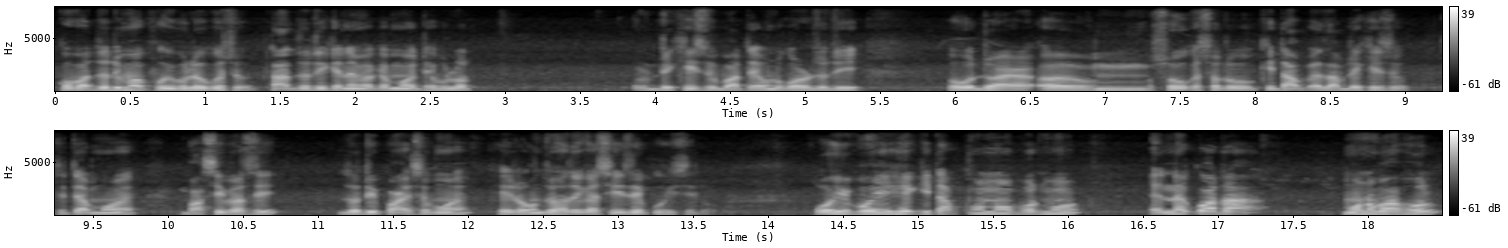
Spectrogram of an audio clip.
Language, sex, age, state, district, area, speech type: Assamese, male, 60+, Assam, Charaideo, urban, spontaneous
